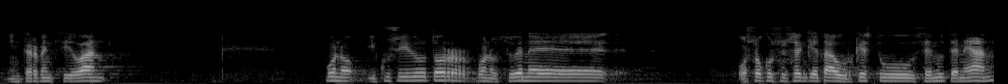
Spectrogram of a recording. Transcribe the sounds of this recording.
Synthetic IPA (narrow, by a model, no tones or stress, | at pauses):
int̪e̞ɾβe̞nt͡sio̞an | bweno̞ikusið̞ut̪o̞ɾbeno̞sue̞n | o̞so̞ko̞suse̞ŋke̞t̪auɾke̞st̪use̞nut̪e̞ne̞an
